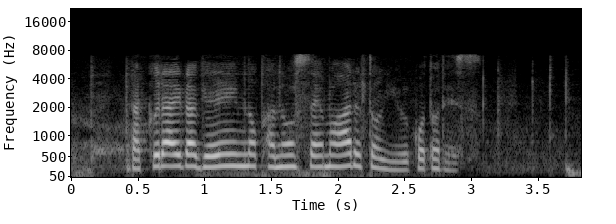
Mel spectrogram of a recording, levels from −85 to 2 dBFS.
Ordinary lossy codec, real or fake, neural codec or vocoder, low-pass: MP3, 48 kbps; fake; codec, 16 kHz, 2 kbps, X-Codec, WavLM features, trained on Multilingual LibriSpeech; 7.2 kHz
